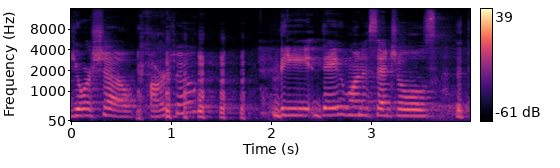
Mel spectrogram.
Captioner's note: laughs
